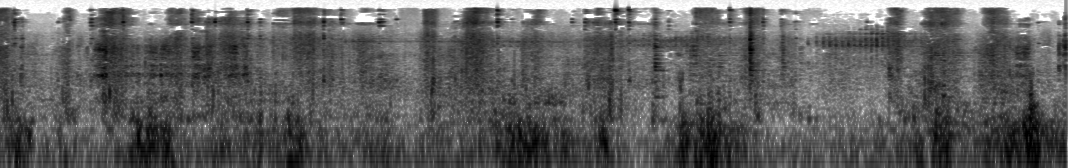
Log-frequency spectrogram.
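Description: Footsteps swishing through grass, with rustle and irregular low thumps from handling of a handheld camera held by someone walking.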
